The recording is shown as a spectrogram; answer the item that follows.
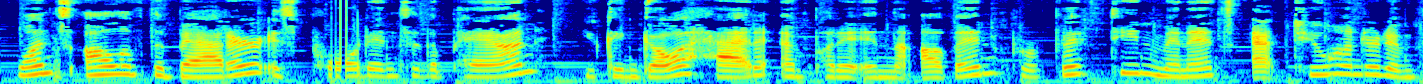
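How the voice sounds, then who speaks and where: Lady doing a happy sweet doll girl for a toy video, highish voice, explains stuff, bit of music behind. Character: cheerful doll girl baking in her play kitchen. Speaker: toy channel host. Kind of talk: scripted doll play narration.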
